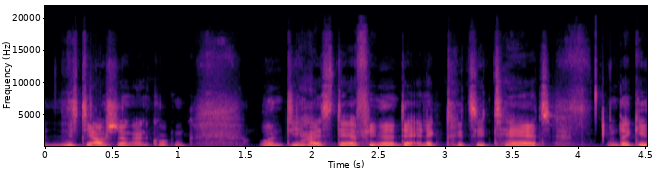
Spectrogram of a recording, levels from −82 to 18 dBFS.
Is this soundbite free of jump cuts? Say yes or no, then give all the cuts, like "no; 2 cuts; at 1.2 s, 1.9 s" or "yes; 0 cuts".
yes; 0 cuts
